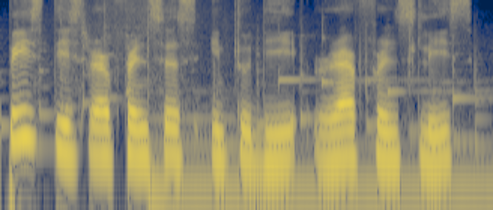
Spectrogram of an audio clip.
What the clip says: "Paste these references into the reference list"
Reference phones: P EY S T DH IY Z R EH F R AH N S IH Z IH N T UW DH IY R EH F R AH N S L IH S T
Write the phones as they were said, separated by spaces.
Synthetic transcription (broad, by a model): P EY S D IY S R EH F R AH N S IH S IH N T UW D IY R EH F R AH N S L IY S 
